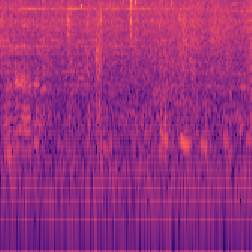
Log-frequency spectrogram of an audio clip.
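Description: Indistinct voices of people talking off-mic, over a steady low background rumble.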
